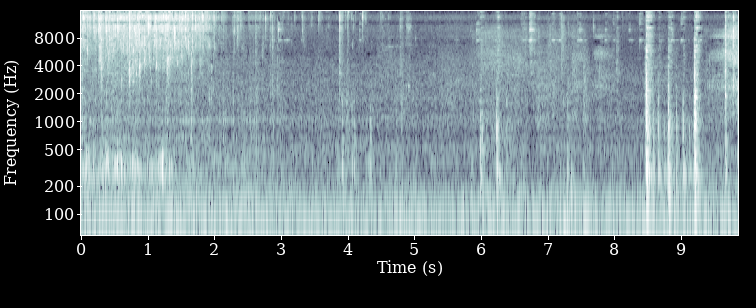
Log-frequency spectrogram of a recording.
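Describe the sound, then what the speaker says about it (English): Liquid from a can of asparagus draining into a sink, a rushing pour at first that fades to trickles, with scattered clinks and light knocks from the can and dish nearby. "I'm going to drain this one can off and the other one"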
